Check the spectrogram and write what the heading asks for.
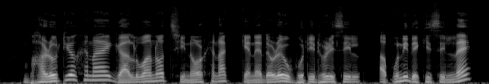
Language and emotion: Assamese, happy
